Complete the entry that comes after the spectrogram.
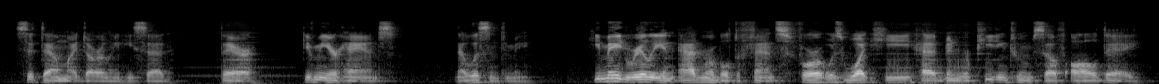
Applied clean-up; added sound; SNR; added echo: neural separator model SepFormer DNS4.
